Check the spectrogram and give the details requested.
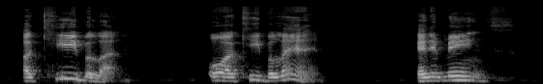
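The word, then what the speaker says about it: Alkebulan: Now, the true name for Africa, I'm going to spell it. Capital A, L, K, E, B, U, L, A, N. Akibulan. Akibalan or Akibalan, and it means mother of mankind or the Garden of Eve.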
